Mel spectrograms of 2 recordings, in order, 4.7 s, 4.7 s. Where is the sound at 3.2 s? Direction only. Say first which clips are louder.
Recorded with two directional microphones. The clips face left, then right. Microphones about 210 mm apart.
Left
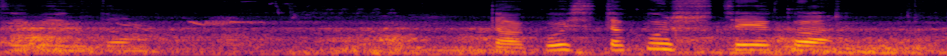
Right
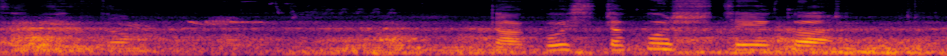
Left 2 dB; 20° left (ahead or behind).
